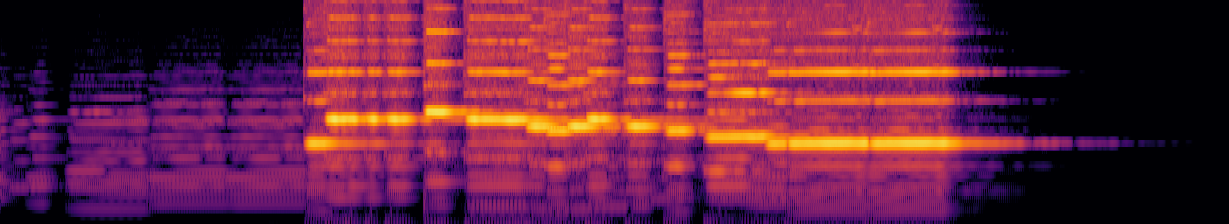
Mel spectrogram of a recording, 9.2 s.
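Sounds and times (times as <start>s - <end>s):
piccolo: 2.3s - 8.1s.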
